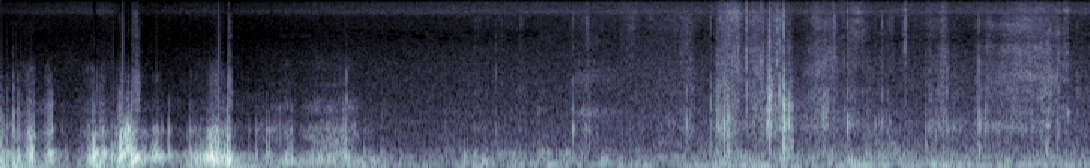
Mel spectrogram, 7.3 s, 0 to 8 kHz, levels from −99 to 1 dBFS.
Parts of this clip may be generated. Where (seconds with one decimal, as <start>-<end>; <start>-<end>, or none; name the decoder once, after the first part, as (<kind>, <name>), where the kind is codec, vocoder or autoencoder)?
0.0-7.3 (vocoder, BigVGAN v2)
